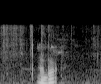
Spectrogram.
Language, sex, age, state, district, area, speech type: Santali, male, 60+, Jharkhand, East Singhbhum, rural, spontaneous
